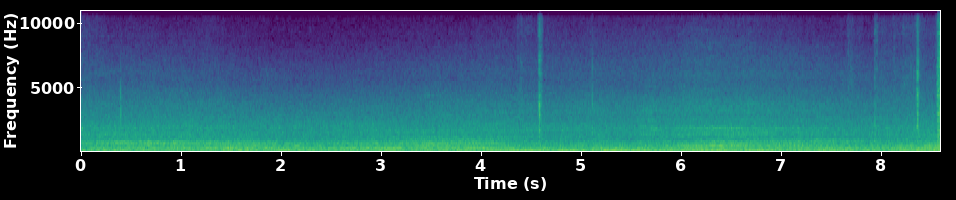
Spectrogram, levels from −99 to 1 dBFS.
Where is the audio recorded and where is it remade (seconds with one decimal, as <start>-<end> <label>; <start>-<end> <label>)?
0.0-8.6 recorded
